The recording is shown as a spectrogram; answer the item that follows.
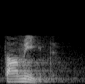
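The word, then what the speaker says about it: tamid (תמיד): If you want to spell it, it's T-A-M-I-D with a soft T, tamid.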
